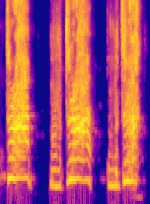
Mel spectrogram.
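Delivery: loud percussive "drap" bursts; imitated clatter. Preacher mimicking early-morning kitchen noise, imitated clatter. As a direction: mimic pots banging in the kitchen. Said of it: "Bunyi-bunyi".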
